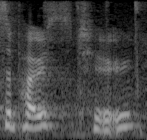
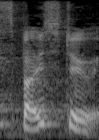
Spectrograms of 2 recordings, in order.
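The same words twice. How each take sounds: First: The first syllable of supposed is fully said. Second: The first syllable of supposed is cut off. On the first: "instead of" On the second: "I say supposed to instead of"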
